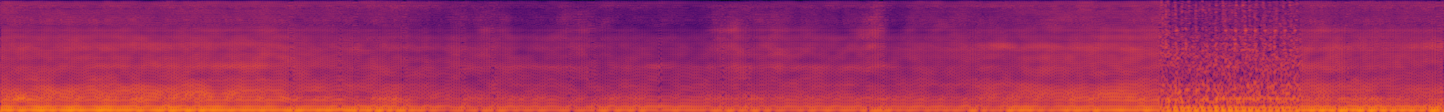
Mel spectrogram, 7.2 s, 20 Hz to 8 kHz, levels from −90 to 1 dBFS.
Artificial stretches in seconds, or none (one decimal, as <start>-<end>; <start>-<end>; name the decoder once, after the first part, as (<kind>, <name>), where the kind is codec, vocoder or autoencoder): 0.0-5.8 (vocoder, Vocos); 6.5-7.2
